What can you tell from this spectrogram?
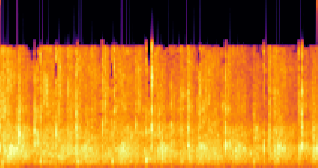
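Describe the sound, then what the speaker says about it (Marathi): Dense, steady applause from an audience at a Women's Day event, many hands clapping together at close range and holding an even level for the whole stretch. "त्याच्यासाठी एक जोरदार टाळ्या आपण लावल्या"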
